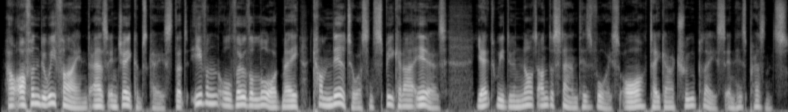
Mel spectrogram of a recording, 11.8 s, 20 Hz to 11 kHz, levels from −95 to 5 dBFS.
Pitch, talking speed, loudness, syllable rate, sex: 140 Hz, 200 wpm, -20 LUFS, 4.5 syllables/s, male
